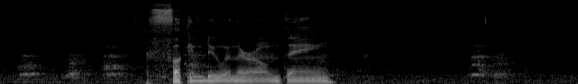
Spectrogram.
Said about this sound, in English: It's fucking dogs barking now.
